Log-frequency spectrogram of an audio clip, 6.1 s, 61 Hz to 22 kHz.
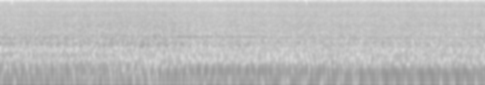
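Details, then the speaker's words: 2001 Subaru Impreza 2.5RS (GC8) after swapping in a used ignition coil to cure P0301/P0302 cylinder 1 and 2 misfires: a steady, even, smooth idle, confirming the ignition coil was the culprit. "that was it so there was the culprit right there ended up getting pretty lucky on that one"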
